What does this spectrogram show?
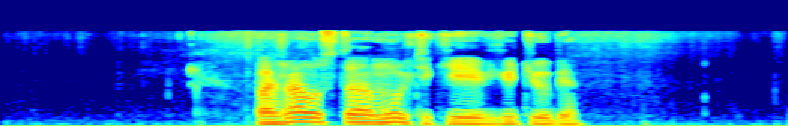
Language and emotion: Russian, neutral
